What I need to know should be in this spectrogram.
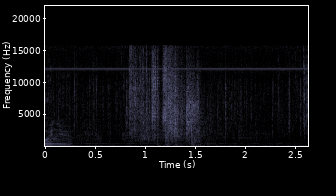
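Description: A crossbow fires a bolt with a sharp snap.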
